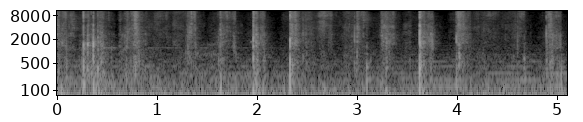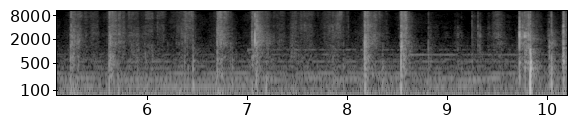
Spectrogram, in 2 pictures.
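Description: Tarot deck shuffled by hand: a quick, irregular run of card riffles and snaps, several a second.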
